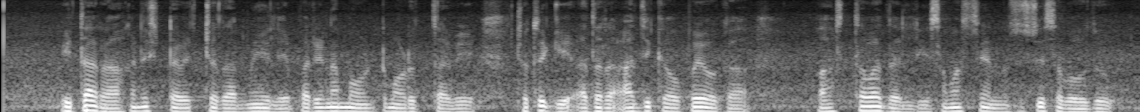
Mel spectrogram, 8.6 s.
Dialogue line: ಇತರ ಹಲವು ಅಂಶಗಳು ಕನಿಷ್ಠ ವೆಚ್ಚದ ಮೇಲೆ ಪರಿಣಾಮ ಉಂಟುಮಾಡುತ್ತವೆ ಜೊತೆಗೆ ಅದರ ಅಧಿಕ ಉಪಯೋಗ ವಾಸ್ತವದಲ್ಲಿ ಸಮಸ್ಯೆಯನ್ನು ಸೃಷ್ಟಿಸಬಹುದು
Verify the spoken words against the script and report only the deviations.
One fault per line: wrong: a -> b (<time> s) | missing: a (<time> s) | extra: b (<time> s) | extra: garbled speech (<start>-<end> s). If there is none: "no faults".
missing: ಹಲವು ಅಂಶಗಳು (0.9 s)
